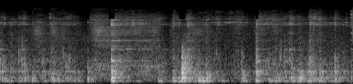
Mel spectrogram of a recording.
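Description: Dry keto cake ingredients, including baking powder, salt and xanthan gum, being stirred in a bowl: scraping clinks of a utensil against the bowl with a few sharper knocks, close and fairly quiet.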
